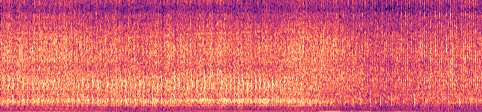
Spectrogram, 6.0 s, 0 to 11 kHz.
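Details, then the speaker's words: 2012 Kia Sorento 3.5L with 252,000 miles, brought in for an oil filter housing leak, warming up at idle on a -2° morning: a loud, hard metallic rattling knock at about two per second. Internal damage from having run out of oil. "she rattles hard so um I'm sure running out of oil probably did some damage"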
